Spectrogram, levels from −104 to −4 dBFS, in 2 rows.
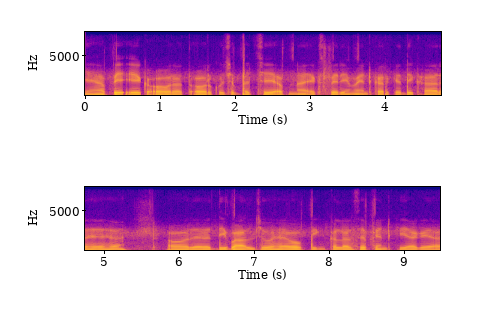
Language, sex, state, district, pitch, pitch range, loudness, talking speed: Hindi, male, Bihar, West Champaran, 110 Hz, 105-110 Hz, -21 LUFS, 150 wpm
